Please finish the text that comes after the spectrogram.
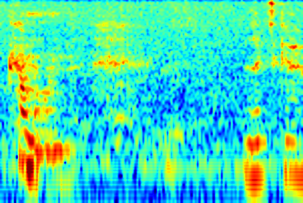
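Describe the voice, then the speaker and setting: A woman's voice: fairly low pitch, takes it slowly. An actress playing a wry, resolute woman who guides others through a shadowy fantasy city in a video game. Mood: urging, assured. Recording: roomy with faint noise.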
